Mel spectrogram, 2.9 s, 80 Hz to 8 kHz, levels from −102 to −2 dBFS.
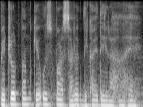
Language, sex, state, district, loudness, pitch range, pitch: Hindi, male, Arunachal Pradesh, Papum Pare, -17 LUFS, 130-150 Hz, 140 Hz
